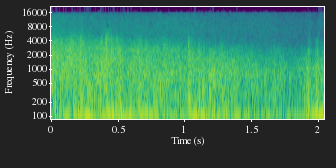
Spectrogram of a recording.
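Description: A loud, dense rumbling noise with heavy deep bass, a thunder-like sound effect in the podcast's closing ident.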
